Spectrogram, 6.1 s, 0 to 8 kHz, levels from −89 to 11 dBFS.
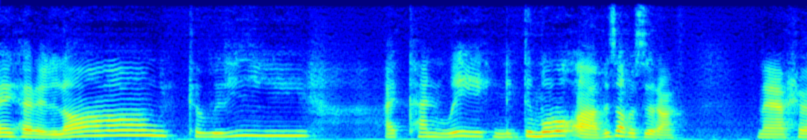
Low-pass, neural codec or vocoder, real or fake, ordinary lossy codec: none; codec, 16 kHz, 0.5 kbps, FunCodec, trained on LibriTTS, 25 frames a second; fake; none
